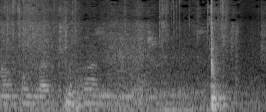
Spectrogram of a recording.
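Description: Voices talking in the background, with a single sharp knock about one and a half seconds in as items on the stall are handled.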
